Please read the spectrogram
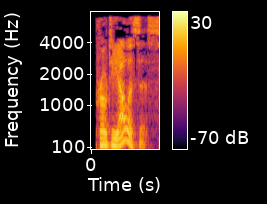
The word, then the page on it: proteolysis: British English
